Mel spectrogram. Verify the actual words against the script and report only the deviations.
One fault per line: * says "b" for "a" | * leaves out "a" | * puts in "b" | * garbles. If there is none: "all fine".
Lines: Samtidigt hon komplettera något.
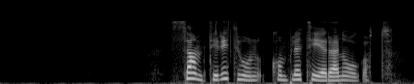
all fine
